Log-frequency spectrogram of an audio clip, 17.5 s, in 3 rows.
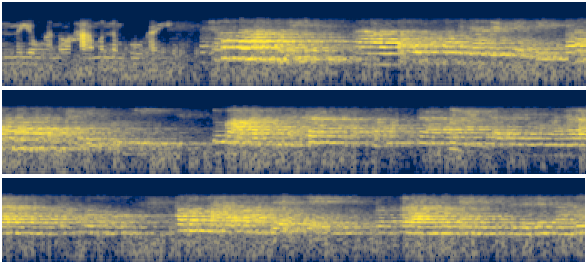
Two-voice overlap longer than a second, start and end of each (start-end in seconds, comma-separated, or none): none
